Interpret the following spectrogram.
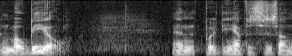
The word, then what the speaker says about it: Mobil: you will but also to make the word be pronounced correctly because a lot of people said mobile and put the emphasis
